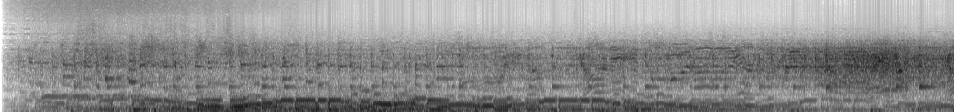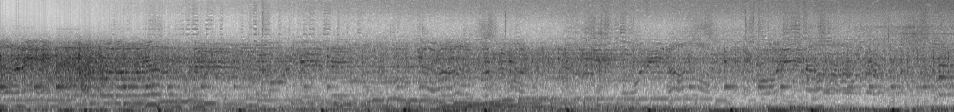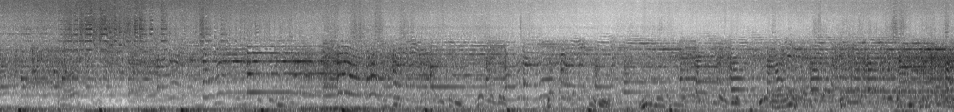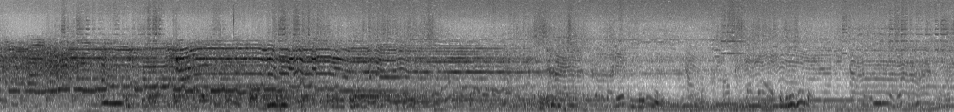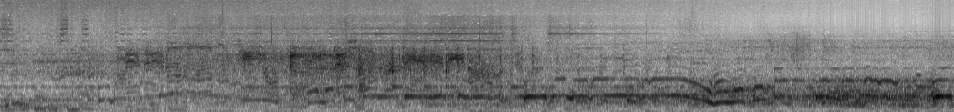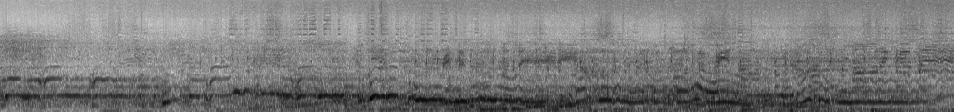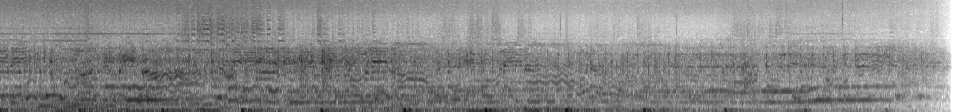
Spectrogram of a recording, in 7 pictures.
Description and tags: short wave radio noise
Radio noise on short wave. compilation of sounds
